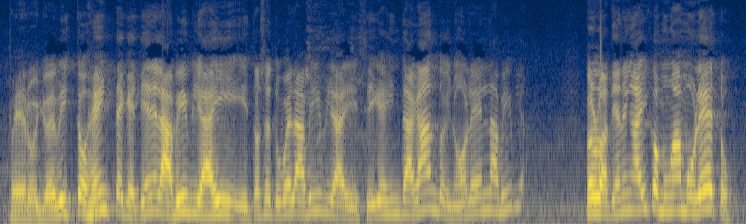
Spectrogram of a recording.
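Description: A middle-aged man preaching a sermon as pastor, emphatic, swinging between soft and loud and repeating key phrases. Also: high-pitched.

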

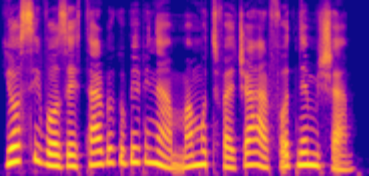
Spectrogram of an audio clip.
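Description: A woman's voice: a bass voice, lively intonation, gravelly, dry recording, studio quality, full character voice. A woman reading an angry young man. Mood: shouting. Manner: indignant, accusing. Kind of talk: audiobook character reading.

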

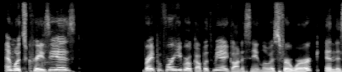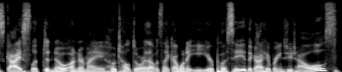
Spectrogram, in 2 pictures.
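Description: A woman's voice: lowish voice, steady tone, brisk, clear, resonant tone, dry recording. A woman in her thirties, a podcast guest telling her own story candidly, rambling and swearing freely. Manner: rambling, frank, swears freely, laughs at dark moments.

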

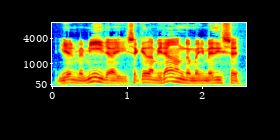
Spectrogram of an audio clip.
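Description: A man reads a short story on the radio with a low voice. His pitch rises and falls in a lively way as he speaks as a child, wistful and close. The telling is intimate and expressive. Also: normal speed. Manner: tells it in a child's first-person voice, wistful and intimate. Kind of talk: expressive literary reading.

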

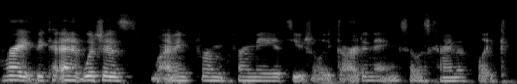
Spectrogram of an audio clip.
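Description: A woman's voice: fairly low pitch, little pitch movement, normal speed, vocal fry. A woman playing a tabletop role-playing game, talking casually and in character as a player. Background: faint plucked guitar music.

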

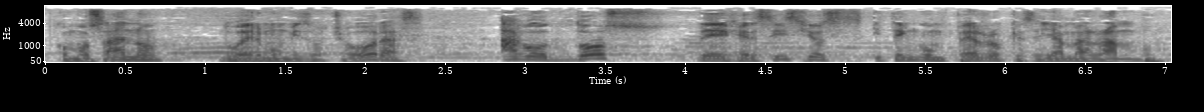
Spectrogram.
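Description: A man's voice: mid-range voice, big pitch swings, unhurried, soft background music. Man reading as burly fed-up gym guy Titán. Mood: boastful. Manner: melodramatic, mock-earnest letter reading.

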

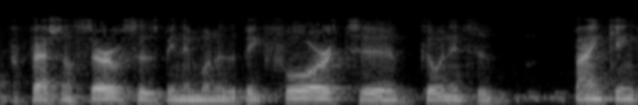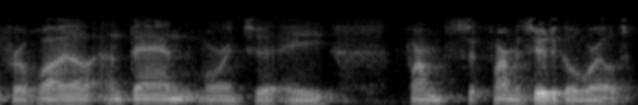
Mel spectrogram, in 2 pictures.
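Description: Deep-voiced Irish man on a tinny line. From Ireland. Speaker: podcast host. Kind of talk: casual podcast chat.

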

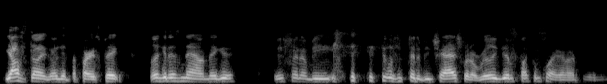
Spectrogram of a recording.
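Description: Fast, husky-voiced male podcast co-host, loose and profane, with a muffled, bass-heavy sound from a covered home mic. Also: steady tone, dry recording. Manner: loose, profane and quick-talking. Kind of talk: casual sports banter. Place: home, indoors.

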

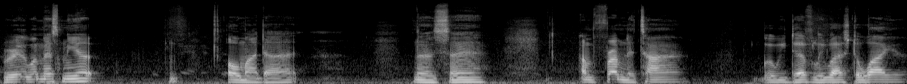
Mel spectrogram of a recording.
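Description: A man's voice: lowish voice, little pitch movement, a little slow, long pauses, clear, resonant tone. A man talking in a loose, slangy ramble, often repeating "you know what I'm saying". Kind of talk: casual rambling commentary.

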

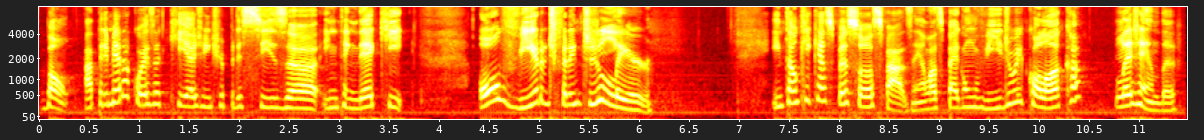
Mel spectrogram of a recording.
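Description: A woman with a Brazilian Portuguese accent, an English teacher giving lively advice in a podcast conversation and acting out her students' complaints. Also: moderate pace, no room sound. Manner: animated, acts out learners' complaints in a high voice.

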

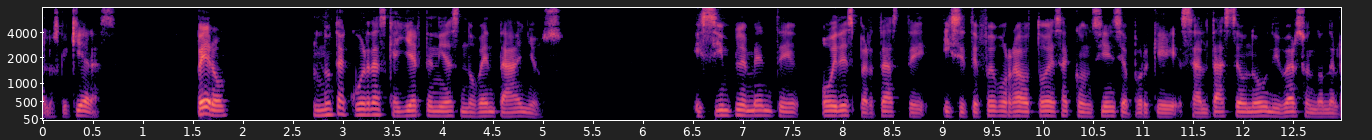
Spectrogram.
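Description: Man, mellow warm voice, podcast host, spiritual monologue, rhetorical questions. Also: mid-range voice. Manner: speaks directly to the listener with rhetorical questions.

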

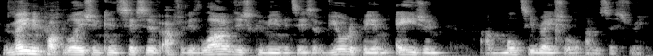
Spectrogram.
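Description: A man with a fairly low voice chats in a laid-back way on a podcast, sprinkling his speech with ums as he reads facts aloud. The room gives his voice a roomy echo. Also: brisk, mellow. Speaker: co-host. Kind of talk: casual podcast chat.

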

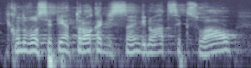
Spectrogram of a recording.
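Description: A man with a Brazilian Portuguese accent preaching a sermon, lively, acting out quoted voices and asking his congregation questions. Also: fairly high pitch, fast talker. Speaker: pastor.

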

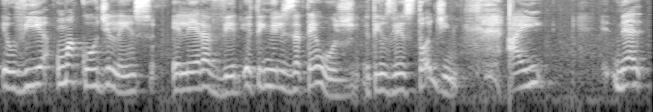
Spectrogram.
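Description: Woman giving a tearful faith testimony. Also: a little hiss or hum. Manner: heartfelt, swings from low murmurs to high emphatic cries. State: tearful at times. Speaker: podcast guest.

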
